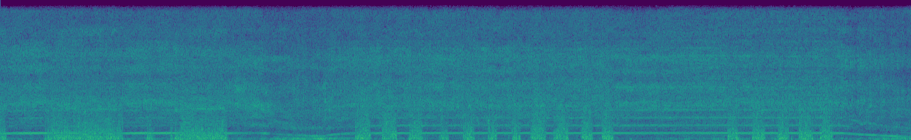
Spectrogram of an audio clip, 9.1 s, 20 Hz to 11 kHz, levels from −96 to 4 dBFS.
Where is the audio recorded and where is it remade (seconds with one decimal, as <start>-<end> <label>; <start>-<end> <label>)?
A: 0.0-6.7 remade; 6.7-8.6 recorded; 8.6-9.1 remade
